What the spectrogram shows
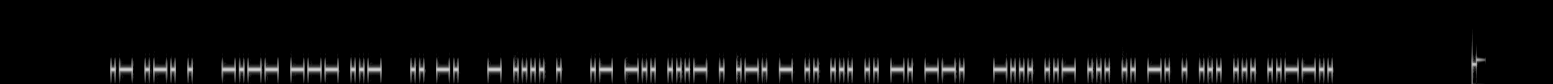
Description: Morse code, heard as a keyed tone, about 28 wpm, 700 Hz. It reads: ARE YOU IN THE ADVERTISING BUSINESS?
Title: Sentences from Top 1000 Words - Review Part 6 - 28wpm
